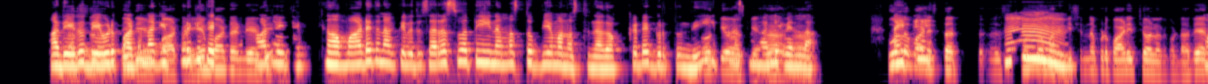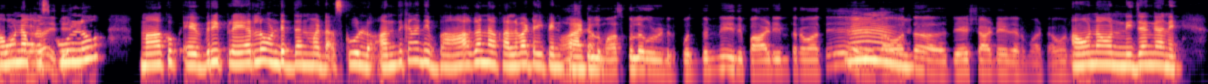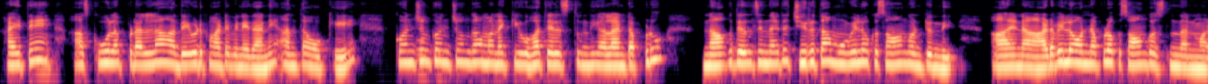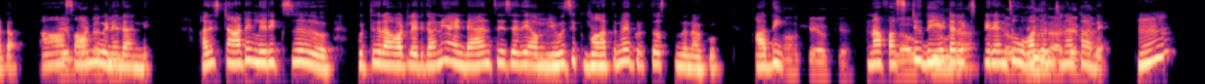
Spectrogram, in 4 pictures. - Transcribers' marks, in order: in English: "ఎవ్రి ప్రేయర్‌లో"; in English: "డే స్టార్ట్"; in English: "మూవీలో"; in English: "సాంగ్"; in English: "సాంగ్"; in English: "సాంగ్"; in English: "స్టార్టింగ్ లిరిక్స్"; in English: "డ్యాన్స్"; in English: "మ్యూజిక్"; in English: "ఫస్ట్ థియేటర్ ఎక్స్‌పీరియన్స్"; in English: "'లవ్ యూ"; laughing while speaking: "లవ్ యూ రా'"; in English: "లవ్ యూ"
- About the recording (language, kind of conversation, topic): Telugu, podcast, మీ జీవితానికి నేపథ్య సంగీతంలా మీకు మొదటగా గుర్తుండిపోయిన పాట ఏది?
